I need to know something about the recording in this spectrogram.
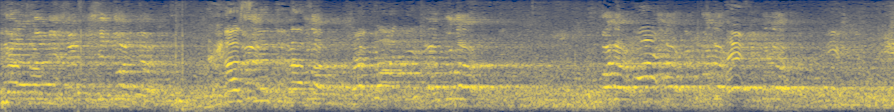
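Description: A crowd of men shouts and calls out loudly in a large echoing hall.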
